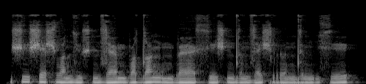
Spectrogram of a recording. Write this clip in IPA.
ʃ ɨ ʃ æ ʃ ðˤ ɤ n z ʉ ʃ n z æ m b ʉ dˤ ɨ ŋ ə m b æ x e ʃ n d ɤ n z æ ʃ r ɤ n d ə ŋ i x e

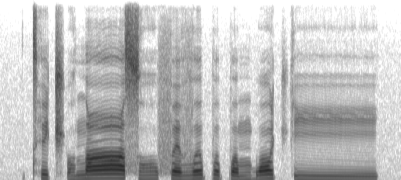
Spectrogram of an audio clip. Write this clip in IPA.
tʰ ɪ t͡ʃʼ ɔ̤ n ɑː s ɔ̤ f ɛ v ə p ə p ʌ m b ɔ t͡ʃʼ iː

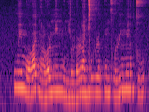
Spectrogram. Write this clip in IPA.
w e˦ m o˨ lˠ ɛ˦ ɡ ã˨ ɭ lˠ o˦ ɭ ɲ ẽ˦ ɲ m u˨ ɲ j o˨ ɭ ɾ ɔ˦ ɭ ã˦ ɟ o˦ v ɭ ɤ˦ p ũ˦ ɡ v o˨˦ ɭ j ũ˦ m ẽ˦ ɾ ɤ˦ ɡ t u˨˦

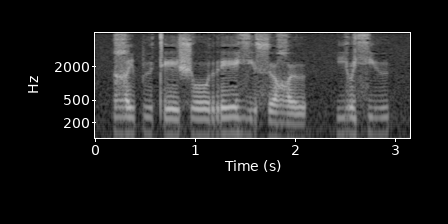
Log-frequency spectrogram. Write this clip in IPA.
ʁ i˧ p ʉ˧ tʼ eː˧ ʃ oː˧ r eː˦ zʲ ɵ˧ s ɵ˨ ʁ ɵ˨ | j ɵ˦ sʲ ʉ˦

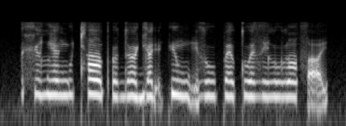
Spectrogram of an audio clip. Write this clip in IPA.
xʲ ɔ ʎ ɛ̃ ŋ u cʰ ã pʼ ɵ d œ ɡʲ a ɾʲ ɛ̰ kʲ ũ ŋ ḭ z u p ɛ tʷ ɛ z i l u l ɛ̃ sˤ ḭ

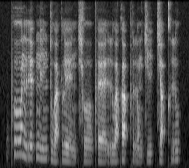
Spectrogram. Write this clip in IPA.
pʰ ɤː˥˩ n r e˦˥ ʔ n i˦˥ n t u˩˦ a̯ k l eː˨˩ ŋ t͡ɕʰ ɤː˧ pʰ ɛː˧ r u˧ a̯ k a˥˩ p̚ k r o˧ m t͡ɕ iː˦˥ t̚ t͡ɕ a˥˩ ʔ kʰ r u˥˩ k̚

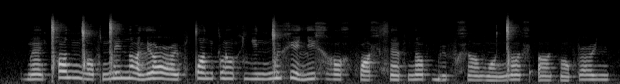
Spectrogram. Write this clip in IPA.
b æ̃˨ ǀʰ ɑ˦ n ŋ͡ǀ ɔ˨ f ŋ͡ǀ e˦ n ɑ̃˨ lʲ ɔ˦ ʕ ø˨˦ f tˤ æ˦ n k l ɔ̃˦ x ʎ i˧ n ŋ͡ǀ ʉ˦ x e˨ lʲ e˦ x ɦ ɔ˧ x f ɑ˨ x s æ̃˧ f n ɑ̃˦ f b ʉ˨˦ f x ɑ̃˧ v ɔ̃˨ ŋ͡ǀ ɑ̃˦ x ʔ ɑ̃˧ k ɔ̃˨ f ʕ y˦ n

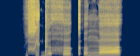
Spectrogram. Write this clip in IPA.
ɕ ɐ ɖ ɐ h œ kʼ ɐ ŋ a

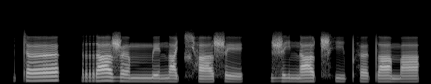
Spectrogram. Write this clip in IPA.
t ɜ | r a ʐ ɜ mː e n̪ a t͡ɕʰ a ʂ e | ʐ i n a ʈ͡ʂʰ i pʰ ɜ t̪ a m a

